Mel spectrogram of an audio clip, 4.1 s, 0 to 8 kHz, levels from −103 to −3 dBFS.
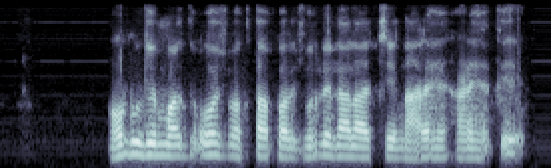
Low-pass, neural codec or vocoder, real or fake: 7.2 kHz; vocoder, 22.05 kHz, 80 mel bands, HiFi-GAN; fake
